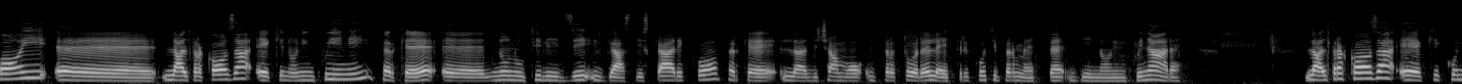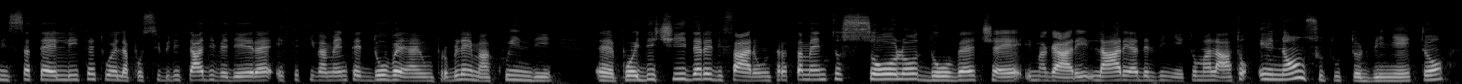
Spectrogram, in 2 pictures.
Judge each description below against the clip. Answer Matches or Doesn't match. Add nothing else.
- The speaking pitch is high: Matches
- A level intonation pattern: Doesn't match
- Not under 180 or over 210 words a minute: Doesn't match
